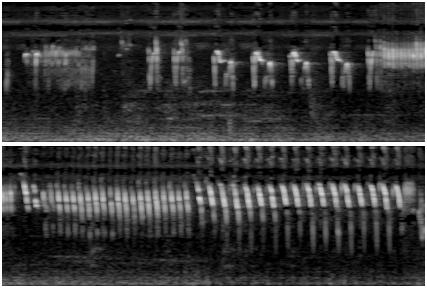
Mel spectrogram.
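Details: Canary song played as a prompt with ten-second gaps to get other canaries singing: sharp separate chirps repeated at an uneven pace, a brief buzzy roll, then a long fast trill of clear high pulses building in loudness.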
